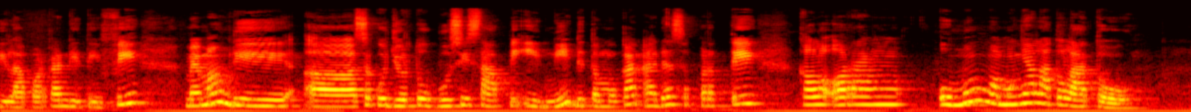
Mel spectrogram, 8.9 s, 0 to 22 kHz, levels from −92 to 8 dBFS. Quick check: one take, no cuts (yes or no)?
yes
